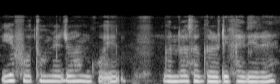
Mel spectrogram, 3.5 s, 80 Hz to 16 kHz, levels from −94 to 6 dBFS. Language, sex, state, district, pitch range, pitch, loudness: Hindi, female, Arunachal Pradesh, Papum Pare, 210-225 Hz, 220 Hz, -15 LUFS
